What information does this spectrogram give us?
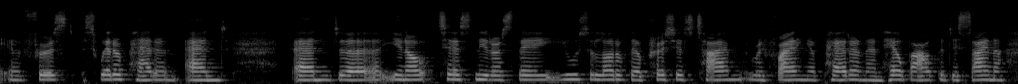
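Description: A middle-aged woman with a Danish accent, hosting her knitting podcast from a sofa at home, talking slowly with frequent pauses and fillers. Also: mid-range voice, vocal fry, a bit bright. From Denmark. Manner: slow, thoughtful, many pauses and filler sounds. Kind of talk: casual chat to camera. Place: living room, seated on a sofa.

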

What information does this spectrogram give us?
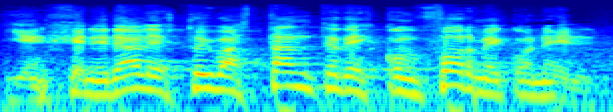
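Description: A man's voice: fairly high pitch, sing-song, fairly quick, background noise. An actor in a radio drama playing an opinionated, easily disgusted man in the street. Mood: grumbling. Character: opinionated, disgusted male passer-by. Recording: street crowd behind voice.

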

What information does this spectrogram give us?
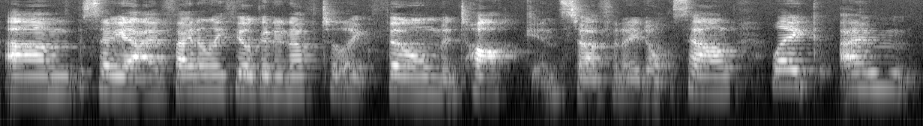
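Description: A woman's voice: mid-range voice, fairly even intonation, unhurried, bright, forceful tone, echoey room, poor audio. A young woman vlogging to camera from her bedroom, chatty and upbeat, full of fillers, still getting over a cold. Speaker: fashion vlogger. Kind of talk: casual haul vlog to camera. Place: small bedroom, indoors.

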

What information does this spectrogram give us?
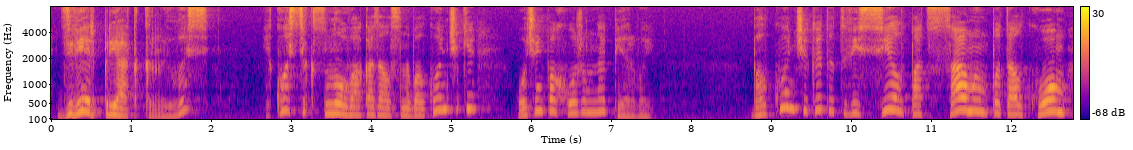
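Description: A woman reading a children's story expressively for 1960s Soviet radio, with measured storytelling. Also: a little high.

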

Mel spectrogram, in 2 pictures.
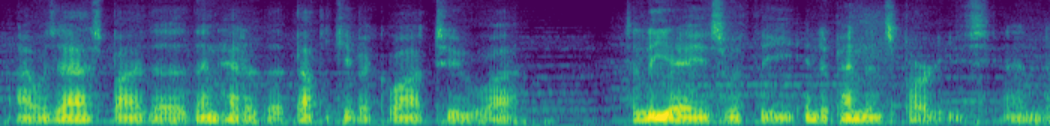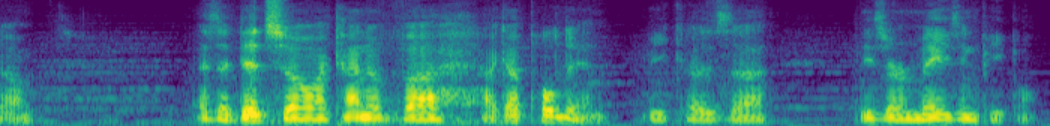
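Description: A man in late middle age, a business professor who grew up speaking French, talking thoughtfully in a documentary interview in his office, with many pauses and restarts. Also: rumbling low, darkish tone, soft background music. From United States. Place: office with desk and window.

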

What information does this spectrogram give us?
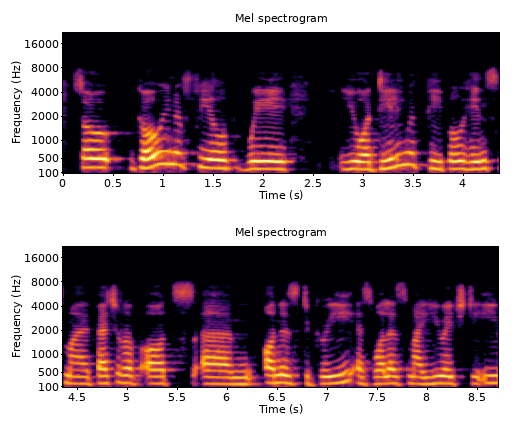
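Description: A middle-aged woman with a South African accent speaks in a lively, emphatic, outgoing way. Her voice sits in a middle pitch. It comes through a laptop microphone on a video call, with slightly muffled, dull sound. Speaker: maths tutor and business owner. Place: home study with bookshelves. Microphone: laptop mic on video call.

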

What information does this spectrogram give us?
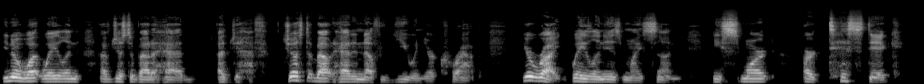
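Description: A man's voice: medium pitch, lively intonation, normal speed, husky, no room sound. A man reading aloud and voicing a defiant, protective middle-aged mother who speaks indignantly and firmly. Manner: indignant and firm, raised voice.

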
